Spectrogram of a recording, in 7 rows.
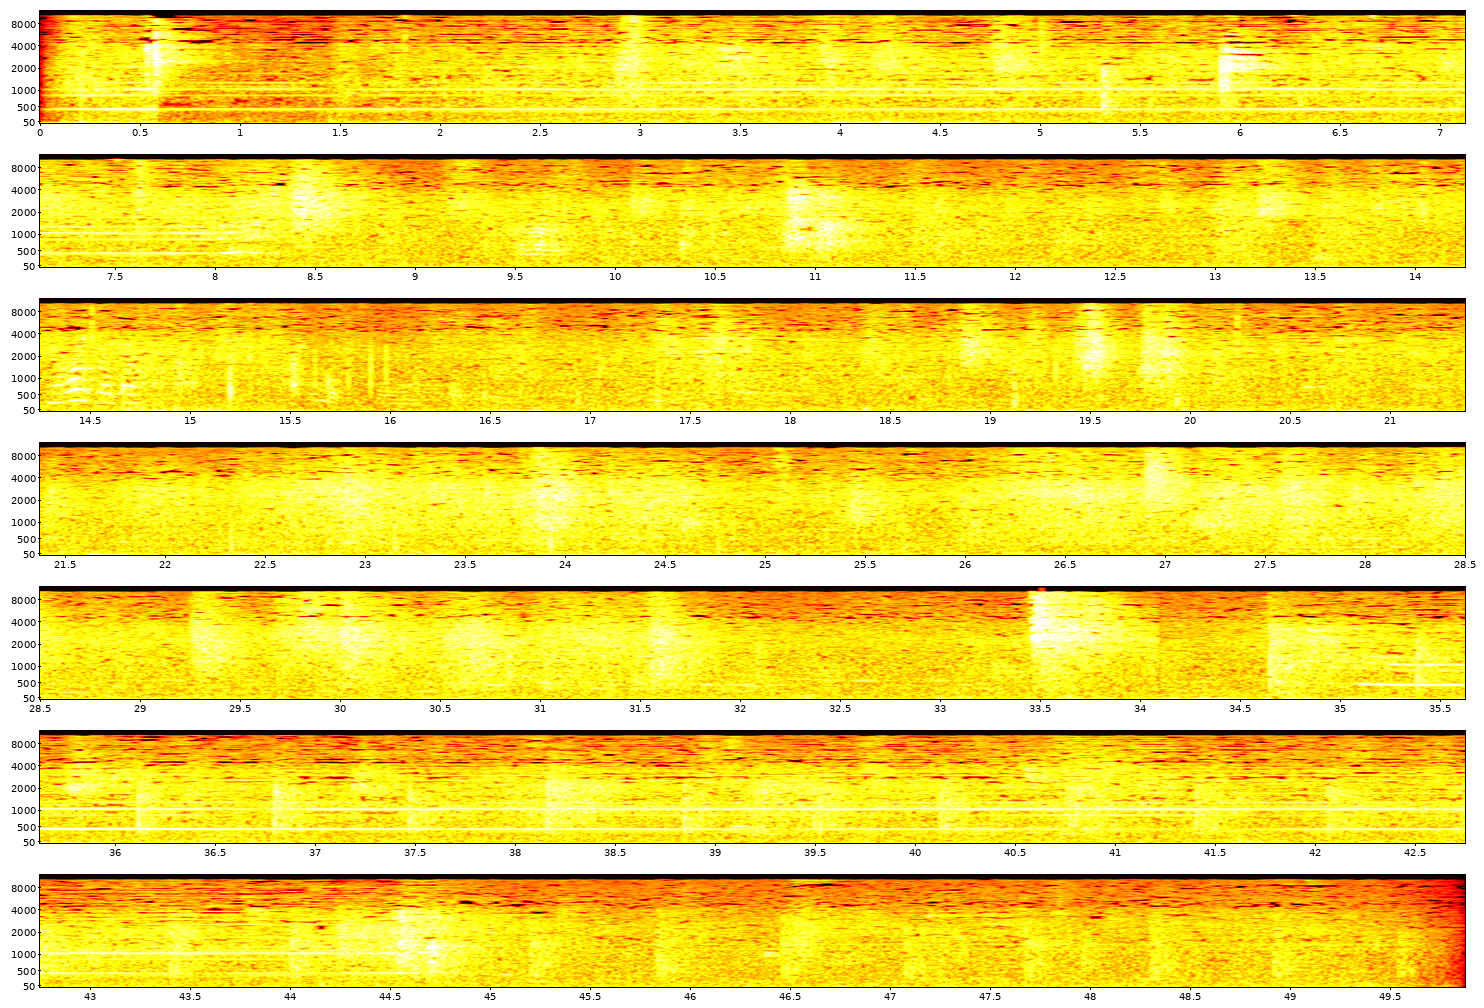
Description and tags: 05.12.09: about 17.00 in the market with building materials called Brico Depot (in Panorama Commercial Center in Poznan/Poland).In the section with tiles. The sound of an elevator. In the background steps, voices, high heels.
no processing (only fade in/out)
